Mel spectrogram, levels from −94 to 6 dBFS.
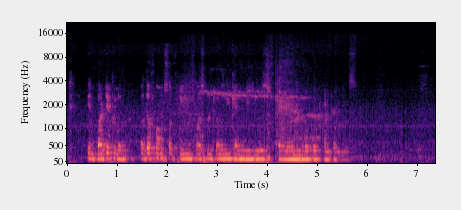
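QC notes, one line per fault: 3.71–5.66 s: repeated packet loss (robotic sound), right after "reinforcement learning can be". Fifteen gaps, the longest 58 ms, total about 240 ms of audio missing and 340 ms patched by extending prior sound, about 17% of the span, giving a choppy, robotic texture.
6.72 s: short concealed packet loss. About 20 ms never arrived in time, and the receiver bridged it with roughly 27 ms of continued prior sound before blending back, heard as a brief smear or wobble in the speech.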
